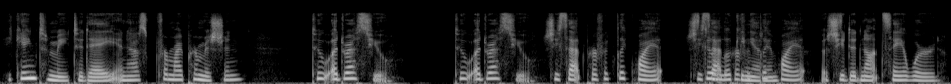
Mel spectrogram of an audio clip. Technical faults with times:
4.54-8.42 doubled audio track

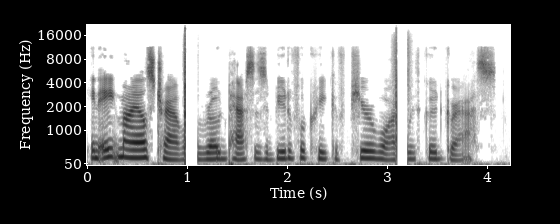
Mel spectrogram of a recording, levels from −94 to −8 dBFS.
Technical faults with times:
0.95-1.11 wireless microphone squelch dropout
1.27-1.30 damaged data in a compressed stream
3.03-3.26 wireless microphone squelch dropout

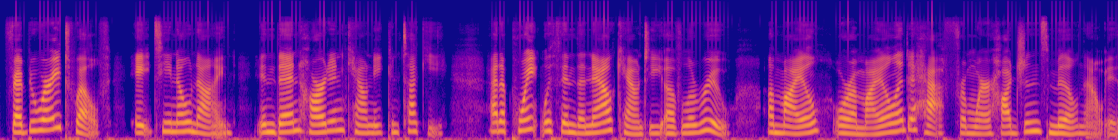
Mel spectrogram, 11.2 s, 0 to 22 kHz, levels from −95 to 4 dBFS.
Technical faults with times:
0.00-11.18 resampler restarted on every block

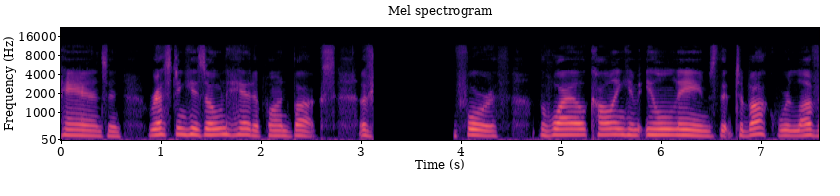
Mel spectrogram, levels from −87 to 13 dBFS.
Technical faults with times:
3.11-3.94 stream reconnect

